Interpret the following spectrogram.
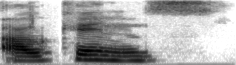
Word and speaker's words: alkanes: So the pronunciation of that word is alkanes, because when we get to alkynes, it will also be there.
